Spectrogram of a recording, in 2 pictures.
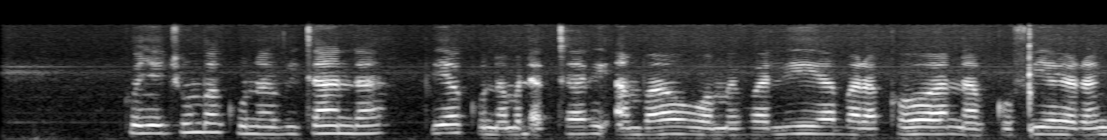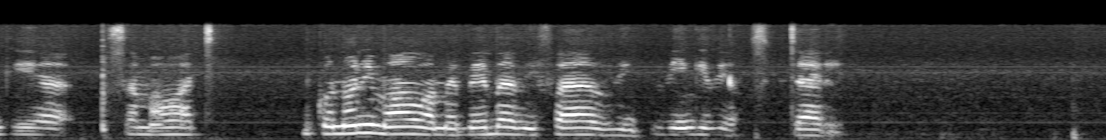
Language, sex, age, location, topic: Swahili, female, 25-35, Kisumu, health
